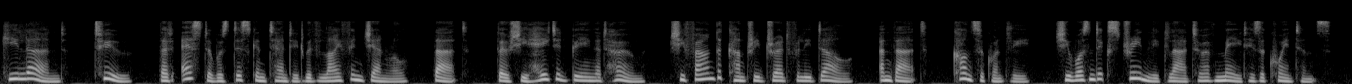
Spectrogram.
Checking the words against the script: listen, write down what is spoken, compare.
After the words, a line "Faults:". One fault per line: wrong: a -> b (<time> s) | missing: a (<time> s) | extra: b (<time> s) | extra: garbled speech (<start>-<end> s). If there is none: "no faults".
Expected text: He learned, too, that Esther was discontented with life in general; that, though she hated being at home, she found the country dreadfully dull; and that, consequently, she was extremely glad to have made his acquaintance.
He learned, too, that Esther was discontented with life in general; that, though she hated being at home, she found the country dreadfully dull; and that, consequently, she wasn't extremely glad to have made his acquaintance.
Faults:
wrong: was -> wasn't (10.7 s)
